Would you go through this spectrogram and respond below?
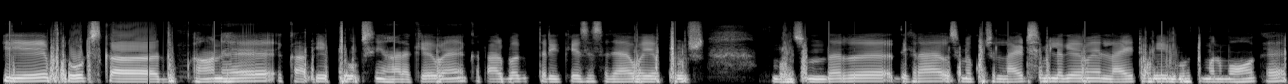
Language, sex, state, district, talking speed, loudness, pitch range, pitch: Hindi, male, Bihar, Jamui, 180 wpm, -13 LUFS, 130-145 Hz, 135 Hz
